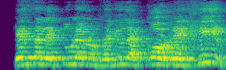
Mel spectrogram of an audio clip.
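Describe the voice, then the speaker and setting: A man with an extremely high pitch, with audible room echo. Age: 80s+. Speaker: priest. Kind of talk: sermon. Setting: church.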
